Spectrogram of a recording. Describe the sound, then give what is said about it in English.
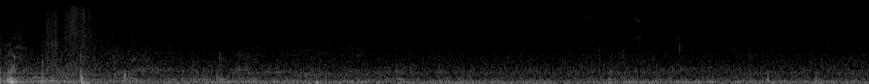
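Faint scratching of writing on a board scrapes along quietly and steadily, with a couple of soft taps near the start. “Who are spelling challenged? Would you write it on the board?”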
